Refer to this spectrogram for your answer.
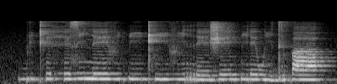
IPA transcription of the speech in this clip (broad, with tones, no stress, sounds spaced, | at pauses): b i˨ kʰ ɪ˨ h ɪ˨ z i˨ n eː˨ v i˨ k͡p iː˨ kʰ iː˨ v i˨˦ r eː˨ ʃ eː˦ k͡p i˦ ɾ e˦ w i˨ d ɪ˦ p aː˦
